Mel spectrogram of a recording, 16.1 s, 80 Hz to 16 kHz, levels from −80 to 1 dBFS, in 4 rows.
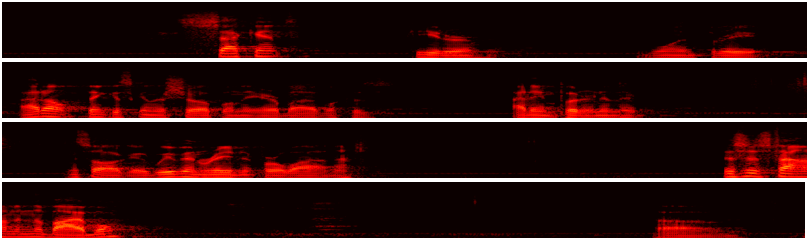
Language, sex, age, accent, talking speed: English, male, 30-49, American, 155 wpm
